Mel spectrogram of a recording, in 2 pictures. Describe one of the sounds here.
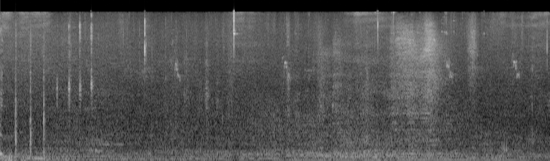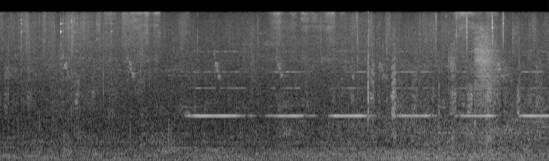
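Footsteps scuff on dry grass.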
